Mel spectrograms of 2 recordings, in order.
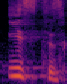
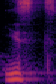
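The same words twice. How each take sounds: First: The word is said with strong emphasis. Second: The word is said lightly, passed over quickly. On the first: It is the verb meaning to eat. "이쪽에 있는 거는 ist 강조해서 말하고" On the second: It is the verb meaning to be. "저쪽은 ist 정도로 그냥 넘어가는"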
